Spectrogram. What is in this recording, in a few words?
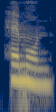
"hemon", Proto-Germanic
